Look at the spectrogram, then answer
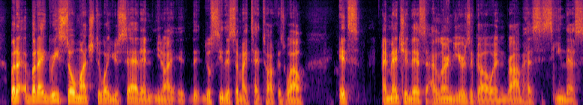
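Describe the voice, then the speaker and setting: A man speaks at a fairly quick pace with a New York accent. His pitch variation is ordinary. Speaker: talk show host. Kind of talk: casual interview chat. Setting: live online show.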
